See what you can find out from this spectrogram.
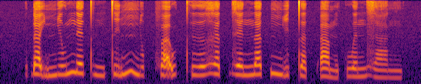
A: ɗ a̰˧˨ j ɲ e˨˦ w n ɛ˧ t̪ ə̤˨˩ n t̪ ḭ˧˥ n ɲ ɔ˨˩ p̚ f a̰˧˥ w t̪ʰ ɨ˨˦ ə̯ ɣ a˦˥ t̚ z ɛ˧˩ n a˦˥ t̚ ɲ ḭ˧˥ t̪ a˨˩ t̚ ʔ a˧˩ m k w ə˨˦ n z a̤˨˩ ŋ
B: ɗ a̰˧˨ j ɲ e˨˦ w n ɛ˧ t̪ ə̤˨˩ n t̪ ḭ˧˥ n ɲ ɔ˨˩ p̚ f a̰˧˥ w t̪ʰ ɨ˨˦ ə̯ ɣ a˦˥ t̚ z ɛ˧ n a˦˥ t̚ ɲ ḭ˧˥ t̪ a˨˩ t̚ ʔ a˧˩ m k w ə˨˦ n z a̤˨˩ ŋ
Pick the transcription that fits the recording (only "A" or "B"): B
